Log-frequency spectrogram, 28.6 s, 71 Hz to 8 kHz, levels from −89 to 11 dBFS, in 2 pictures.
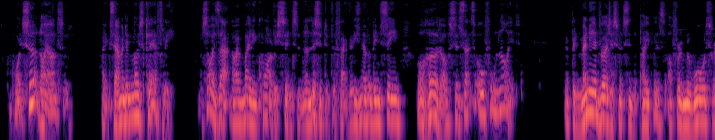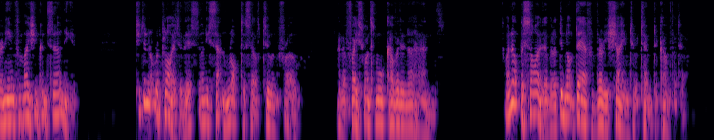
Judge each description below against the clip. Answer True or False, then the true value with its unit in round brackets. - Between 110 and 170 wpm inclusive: False (180 wpm)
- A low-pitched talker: True (130 Hz)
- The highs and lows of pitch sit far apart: False (3.7 semitones)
